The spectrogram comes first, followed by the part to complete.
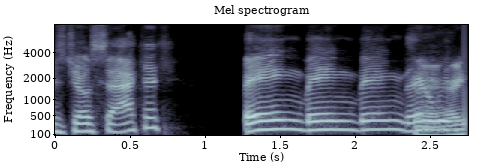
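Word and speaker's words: Sakic: Behind my name is Joe Sackic.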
